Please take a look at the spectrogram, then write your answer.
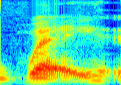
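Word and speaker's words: Hue: In the town, in the city of Wei, they are headed to Wei. It's H-U-E. That's how it's pronounced.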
